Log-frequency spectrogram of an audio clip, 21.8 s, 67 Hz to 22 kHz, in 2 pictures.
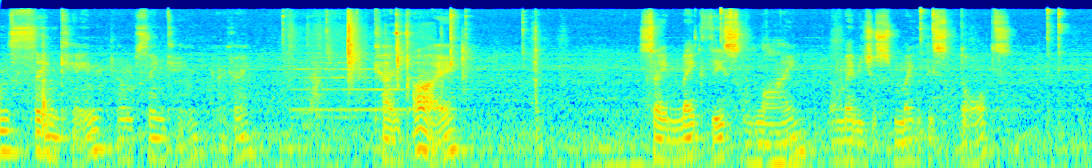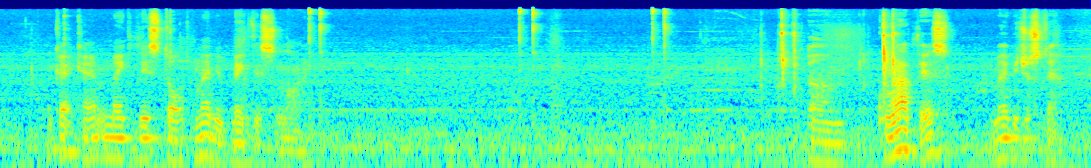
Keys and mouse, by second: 2.8 middle click, 4.1 KP_3, 4.6 shift+middle click, 10.4 click, 11.5-12.6 middle drag, 14.1 click, 16.0 click, 17.4 click, 18.7 KP_3, 19.9 g.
